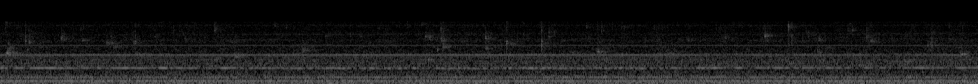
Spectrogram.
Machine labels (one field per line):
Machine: pump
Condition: normal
